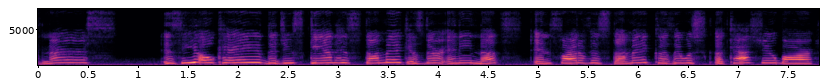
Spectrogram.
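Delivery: high, anxious questioning; worried. Retold or imitated. Assistant anxiously asking the nurse about the boy, worried. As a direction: rush the questions out in worry.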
